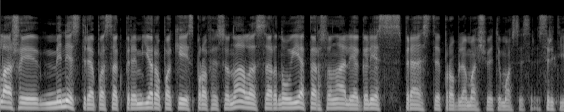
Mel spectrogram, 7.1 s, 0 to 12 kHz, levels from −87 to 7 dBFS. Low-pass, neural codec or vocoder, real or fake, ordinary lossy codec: 7.2 kHz; none; real; MP3, 64 kbps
